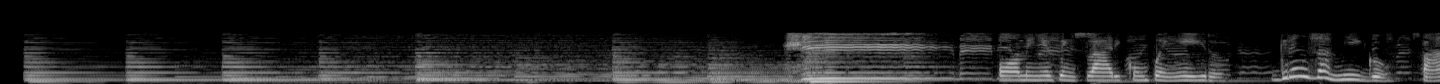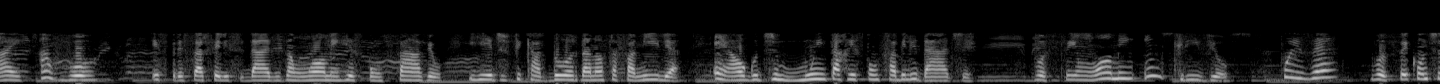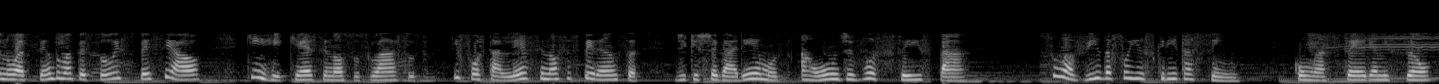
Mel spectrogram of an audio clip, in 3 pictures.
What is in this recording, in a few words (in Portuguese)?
Aniversário Avô Feminino; Aniversários; Aniv Familiar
